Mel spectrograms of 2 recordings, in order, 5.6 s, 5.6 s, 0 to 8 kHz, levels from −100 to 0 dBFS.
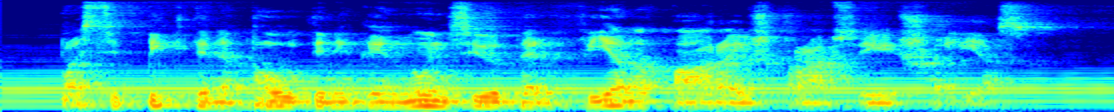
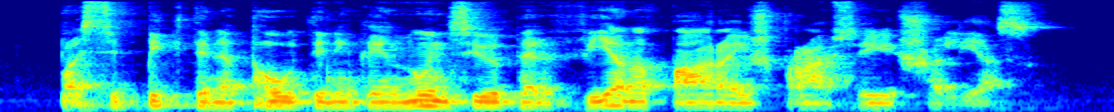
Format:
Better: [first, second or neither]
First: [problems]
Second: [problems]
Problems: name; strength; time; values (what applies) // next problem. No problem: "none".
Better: second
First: background sound (Wind instrument, woodwind instrument); 11 dB below the speech // room echo; dies away in 1.4 s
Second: none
